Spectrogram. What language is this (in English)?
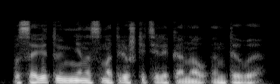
Russian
